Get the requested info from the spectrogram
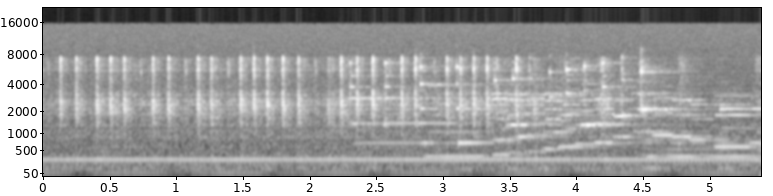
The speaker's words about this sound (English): Did you see that? The machine typed everything I... It's typing everything I'm saying!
